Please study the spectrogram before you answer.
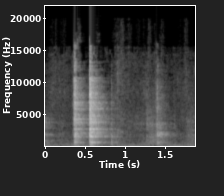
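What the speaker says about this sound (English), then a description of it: "So I just use a potato masher" Quiet scraping and clinking of a potato masher pressing into cooked pumpkin in a bowl, a few distinct knocks over a low steady hum.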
